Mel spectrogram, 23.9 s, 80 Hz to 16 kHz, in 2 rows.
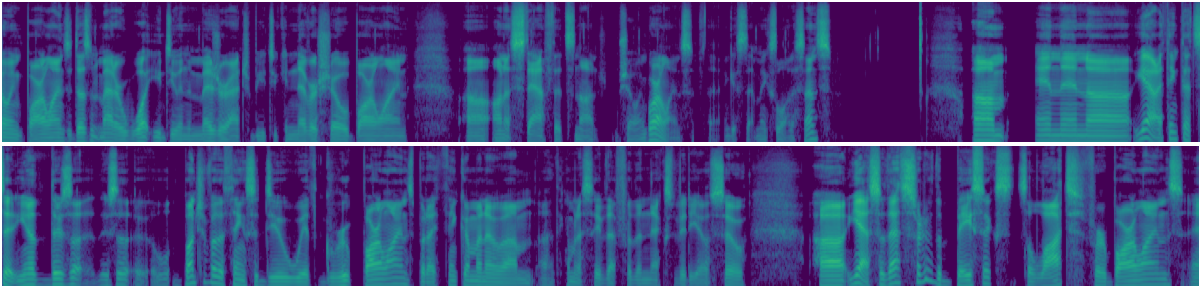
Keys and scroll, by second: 12.9 super+=, 13.6 super+=, 19.8 super+-, 20.4 super+-, 21.1 super+-.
